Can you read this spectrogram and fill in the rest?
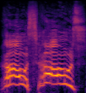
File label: battlecry, de; Medic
